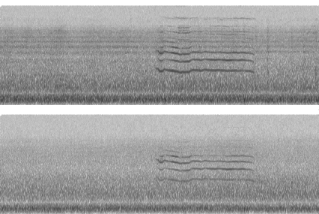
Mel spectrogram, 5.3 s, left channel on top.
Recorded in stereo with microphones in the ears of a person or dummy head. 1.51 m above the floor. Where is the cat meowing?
45° left (ahead or behind); by 4.3 s 30° left (ahead or behind).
